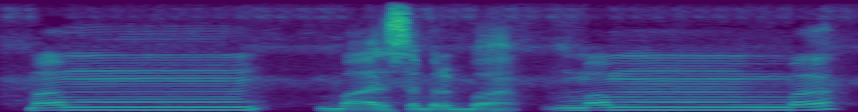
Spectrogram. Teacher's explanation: تنوین، دو زبر، دو زیر، دو پیش یا نون ساکن کے بعد با آئے تو نون کو ہم کیا کریں گے؟ میم سے بدل کر غنہ اور اخفا کے ساتھ پڑھیں گے، اس کو ہم اقلاب کہتے ہیں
